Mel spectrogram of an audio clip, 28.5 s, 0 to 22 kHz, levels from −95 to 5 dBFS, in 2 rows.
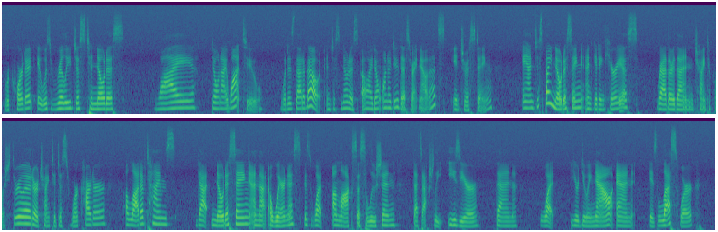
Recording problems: hiss; noticeable; throughout; 20 dB below the speech

